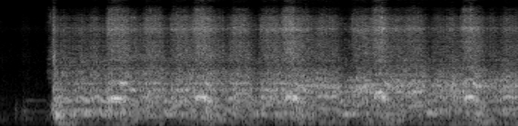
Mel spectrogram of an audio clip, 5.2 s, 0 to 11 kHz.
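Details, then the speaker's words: 1973 Ford F100 390 FE V8 revived after about 30 years sitting, cold start, engine previously stuck and water drained from oil pan, oil pressure coming up: runs roughly with heavy uneven internal knock about once a second; owner suspects it locked up or blew up. "Well, that don't sound real good. Might have just locked up. >> Yeah, I don't know. It's act like she might have just locked up."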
